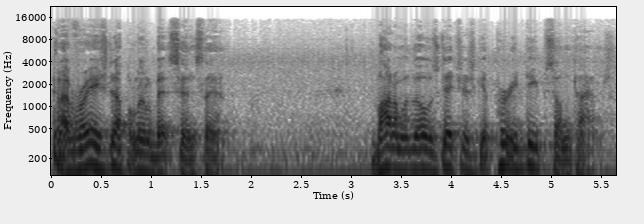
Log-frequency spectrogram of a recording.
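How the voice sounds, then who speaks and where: A man with a medium-pitched voice speaks at a fairly quick pace with ordinary pitch variation and very even loudness, leaving long, frequent pauses, with audible room echo. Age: 80s+. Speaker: preacher. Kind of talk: sermon.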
